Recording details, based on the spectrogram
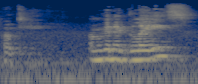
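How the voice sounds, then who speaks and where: A woman giving a casual painting tutorial, thinking aloud in short, halting phrases as she works. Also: a little high, a little mellow, a little hiss or hum. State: breathing heavily. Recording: echoey room with faint ambience.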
